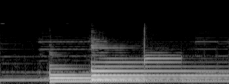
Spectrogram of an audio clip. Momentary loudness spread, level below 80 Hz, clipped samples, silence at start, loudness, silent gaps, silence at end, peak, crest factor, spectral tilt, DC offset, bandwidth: 11 LU; -58 dBFS; under 0.1%; 0 s; -19 LUFS; none; 0 s; -6 dBFS; 14 dB; -10 dB/octave; under 0.1%; 6.6 kHz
